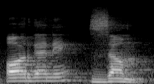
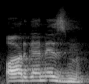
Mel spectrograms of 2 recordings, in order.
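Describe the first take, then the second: First: Slow ऑर्गेनिज्म ending in zem; ऑर्गेनिज्म drawn out as organezem. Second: ऑर्गेनिज्म with a clipped izm, no vowel before m; ऑर्गेनिज्म ending tight in izm; wrong izm ending. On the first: Teacher showing students the right ending, slow zem. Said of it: "जम, हाँ जी". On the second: Teacher showing students the wrong way, clipped izm ending. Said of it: "इज्म नहीं पढ़ते". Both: Shown as a demonstration.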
